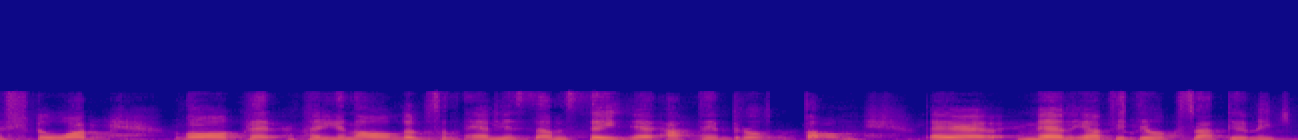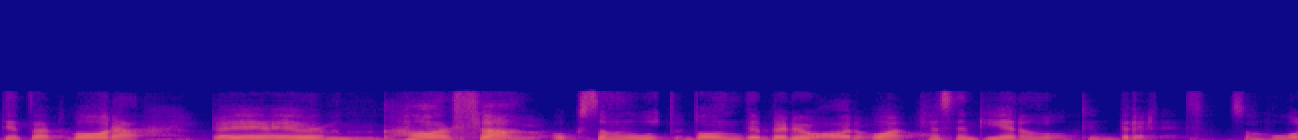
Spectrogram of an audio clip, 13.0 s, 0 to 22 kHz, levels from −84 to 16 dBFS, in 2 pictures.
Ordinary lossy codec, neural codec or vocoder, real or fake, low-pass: none; codec, 16 kHz, 0.5 kbps, FreqCodec, larger model; fake; none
